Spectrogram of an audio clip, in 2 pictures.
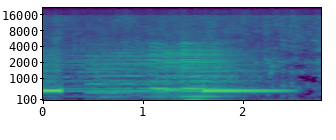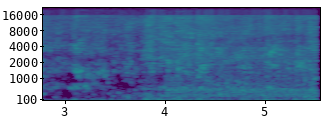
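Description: Phone call tone in the video game Persona 4 Golden, a steady electronic ringing that stops after about two and a half seconds and gives way to faint background noise.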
